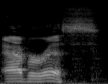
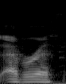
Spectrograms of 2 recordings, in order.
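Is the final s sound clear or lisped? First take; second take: clear; lisped. First: The final sound is a clear s. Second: The final sound is a lisped th. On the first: "his name is Avarice" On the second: "he has a lisp, so it's Avarith"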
